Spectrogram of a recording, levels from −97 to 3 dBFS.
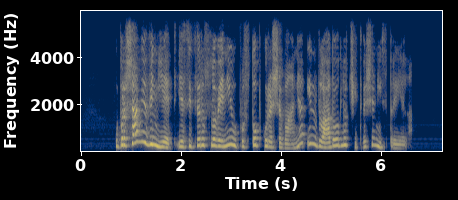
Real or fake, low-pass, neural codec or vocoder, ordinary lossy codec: fake; 5.4 kHz; autoencoder, 48 kHz, 128 numbers a frame, DAC-VAE, trained on Japanese speech; Opus, 64 kbps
